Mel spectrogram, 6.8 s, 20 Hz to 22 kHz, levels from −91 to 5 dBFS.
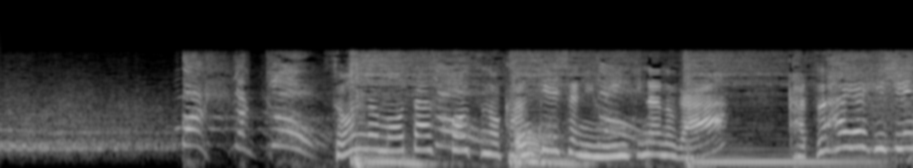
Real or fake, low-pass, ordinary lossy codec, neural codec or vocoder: real; 7.2 kHz; none; none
